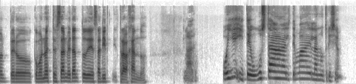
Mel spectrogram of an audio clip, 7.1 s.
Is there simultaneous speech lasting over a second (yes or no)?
no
